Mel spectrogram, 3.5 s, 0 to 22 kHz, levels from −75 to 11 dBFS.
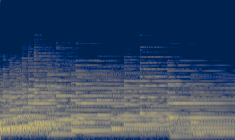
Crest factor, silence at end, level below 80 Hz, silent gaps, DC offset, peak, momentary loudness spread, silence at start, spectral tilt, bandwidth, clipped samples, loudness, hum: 14 dB; 0 s; -58 dBFS; none; under 0.1%; -2 dBFS; 6 LU; 0 s; -8 dB/octave; 7.4 kHz; under 0.1%; -16 LUFS; none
